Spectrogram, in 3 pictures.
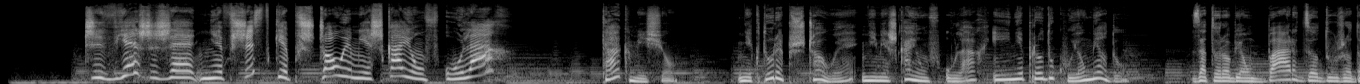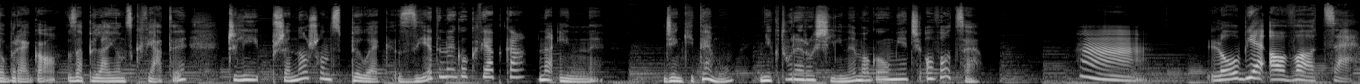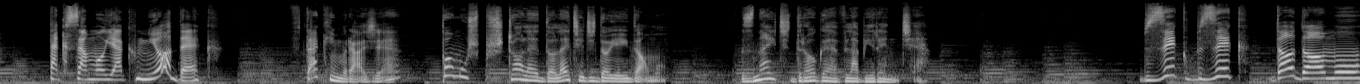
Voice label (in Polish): narracja; czasopismo mis; wiosna; bzyk bzyk do domu rozmowa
